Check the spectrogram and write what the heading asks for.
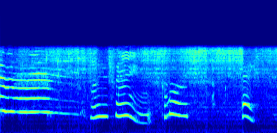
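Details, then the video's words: Pet Siberian Husky Demon vocalizing in an indoor 'conversation' with his owner: a long steady drawn-out tone that slowly falls, followed by several short bent, yodelling woo-woo syllables rising and dropping, with quiet pauses between. "Having a conversation with my husky"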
